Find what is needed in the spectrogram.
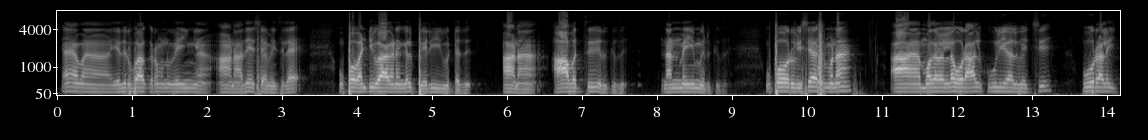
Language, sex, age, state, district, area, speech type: Tamil, male, 60+, Tamil Nadu, Erode, urban, spontaneous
